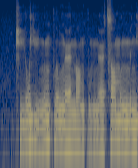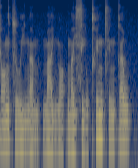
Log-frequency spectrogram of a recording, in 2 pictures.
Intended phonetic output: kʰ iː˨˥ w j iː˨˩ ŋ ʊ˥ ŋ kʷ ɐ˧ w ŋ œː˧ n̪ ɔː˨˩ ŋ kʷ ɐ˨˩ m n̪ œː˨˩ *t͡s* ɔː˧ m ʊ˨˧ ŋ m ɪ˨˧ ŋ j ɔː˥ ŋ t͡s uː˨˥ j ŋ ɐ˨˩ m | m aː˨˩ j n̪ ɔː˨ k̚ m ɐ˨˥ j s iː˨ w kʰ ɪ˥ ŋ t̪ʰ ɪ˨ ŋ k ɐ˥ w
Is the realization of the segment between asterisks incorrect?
no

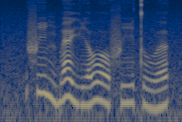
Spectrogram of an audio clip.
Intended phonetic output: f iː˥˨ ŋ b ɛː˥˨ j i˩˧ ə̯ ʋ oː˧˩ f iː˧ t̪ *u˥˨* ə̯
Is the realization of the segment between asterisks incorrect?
yes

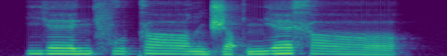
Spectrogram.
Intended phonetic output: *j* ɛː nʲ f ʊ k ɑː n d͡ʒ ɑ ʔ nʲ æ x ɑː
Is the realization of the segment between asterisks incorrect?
no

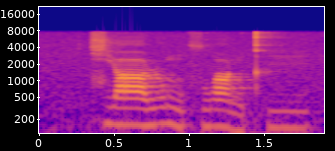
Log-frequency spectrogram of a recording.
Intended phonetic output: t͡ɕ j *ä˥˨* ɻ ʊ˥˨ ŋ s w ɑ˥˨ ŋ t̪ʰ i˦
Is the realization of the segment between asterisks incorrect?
yes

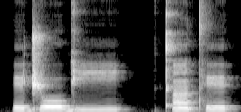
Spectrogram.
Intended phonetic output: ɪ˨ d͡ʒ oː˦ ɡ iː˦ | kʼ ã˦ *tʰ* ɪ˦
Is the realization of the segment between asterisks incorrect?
no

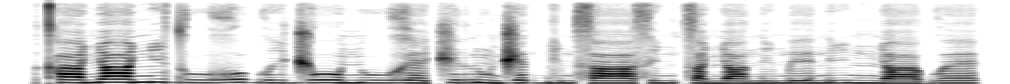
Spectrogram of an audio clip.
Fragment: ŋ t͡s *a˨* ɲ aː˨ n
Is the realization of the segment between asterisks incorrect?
no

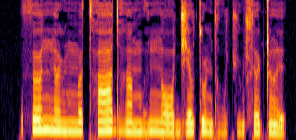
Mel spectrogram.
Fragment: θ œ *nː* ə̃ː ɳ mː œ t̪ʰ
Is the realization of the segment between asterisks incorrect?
no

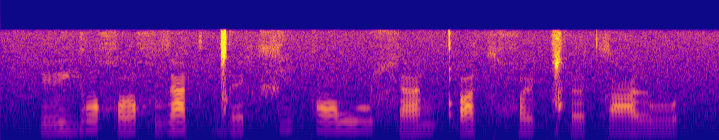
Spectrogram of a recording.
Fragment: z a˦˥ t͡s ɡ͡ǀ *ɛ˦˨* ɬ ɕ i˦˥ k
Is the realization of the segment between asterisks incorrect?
no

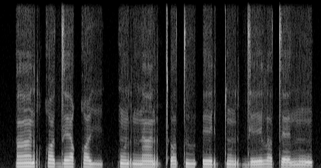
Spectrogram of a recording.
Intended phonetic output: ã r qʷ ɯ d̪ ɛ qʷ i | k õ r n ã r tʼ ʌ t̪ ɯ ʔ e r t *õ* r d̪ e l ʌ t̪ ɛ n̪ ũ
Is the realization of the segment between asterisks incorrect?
yes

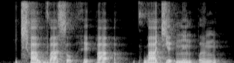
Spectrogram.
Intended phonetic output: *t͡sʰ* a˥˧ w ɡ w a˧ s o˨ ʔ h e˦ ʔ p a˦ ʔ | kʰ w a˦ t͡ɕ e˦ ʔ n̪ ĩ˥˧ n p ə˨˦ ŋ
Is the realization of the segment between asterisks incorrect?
yes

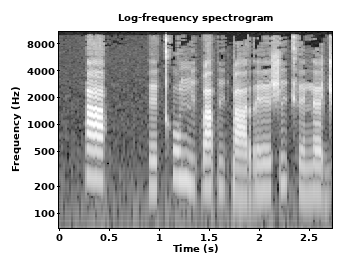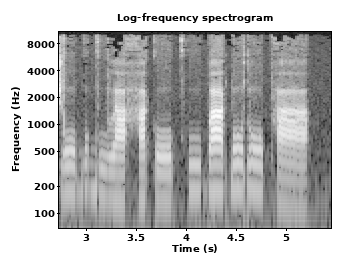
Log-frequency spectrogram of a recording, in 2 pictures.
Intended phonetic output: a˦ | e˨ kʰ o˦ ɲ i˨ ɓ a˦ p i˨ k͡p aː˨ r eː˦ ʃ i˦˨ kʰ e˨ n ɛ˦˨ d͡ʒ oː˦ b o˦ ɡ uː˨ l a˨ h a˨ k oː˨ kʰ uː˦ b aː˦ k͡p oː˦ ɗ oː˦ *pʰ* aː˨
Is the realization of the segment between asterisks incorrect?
no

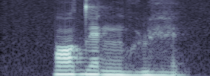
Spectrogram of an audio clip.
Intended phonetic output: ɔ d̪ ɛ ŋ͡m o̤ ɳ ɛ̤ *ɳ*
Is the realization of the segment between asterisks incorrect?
yes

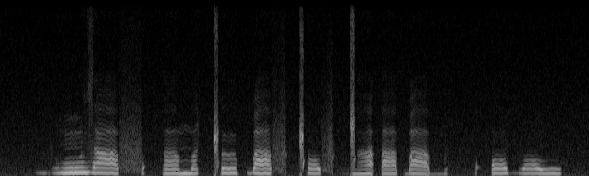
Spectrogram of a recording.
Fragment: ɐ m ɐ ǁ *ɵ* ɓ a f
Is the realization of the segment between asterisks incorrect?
no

